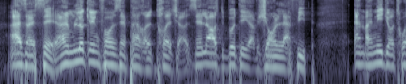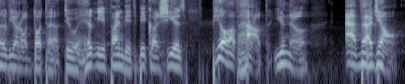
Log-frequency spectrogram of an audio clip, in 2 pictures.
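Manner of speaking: put-on English spoken with a French accent. Acting out Deschamps greeting Jules in a skit: Deschamps voice. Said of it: "Deschamps convinced Jules to let him borrow".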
